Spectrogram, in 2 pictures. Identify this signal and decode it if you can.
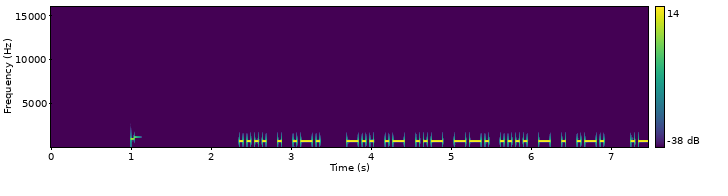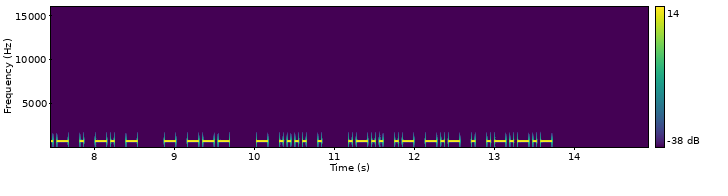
Morse code, heard as a keyed tone, about 25 wpm, 700 Hz. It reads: HER DAUGHTER WENT TO THE LAKE.
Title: Sentences from Top 1500 Words 25wpm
